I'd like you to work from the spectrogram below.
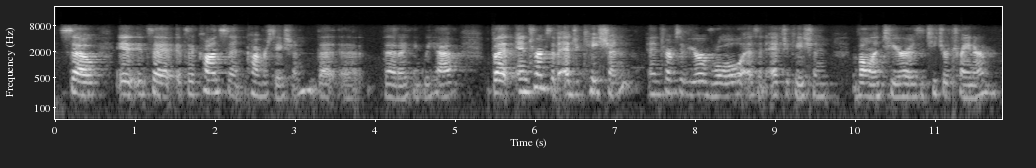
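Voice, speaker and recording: Over a muffled, noisy conference call line, a female staff member casually fields questions, thinking aloud and explaining hesitantly. Her voice is mid-range, pushed and bright, at a normal speed.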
